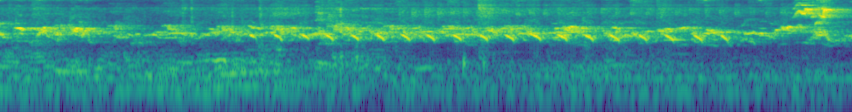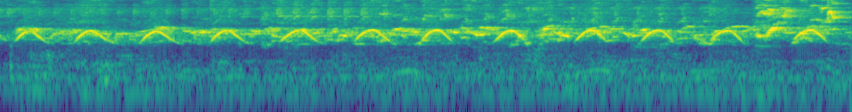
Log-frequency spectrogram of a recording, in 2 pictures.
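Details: Sooty-headed bulbuls at a night-time singing contest: a dense chorus of repeated arched notes, each rising then falling, coming about four per second and growing clearer in the second half over a steady background hiss.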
